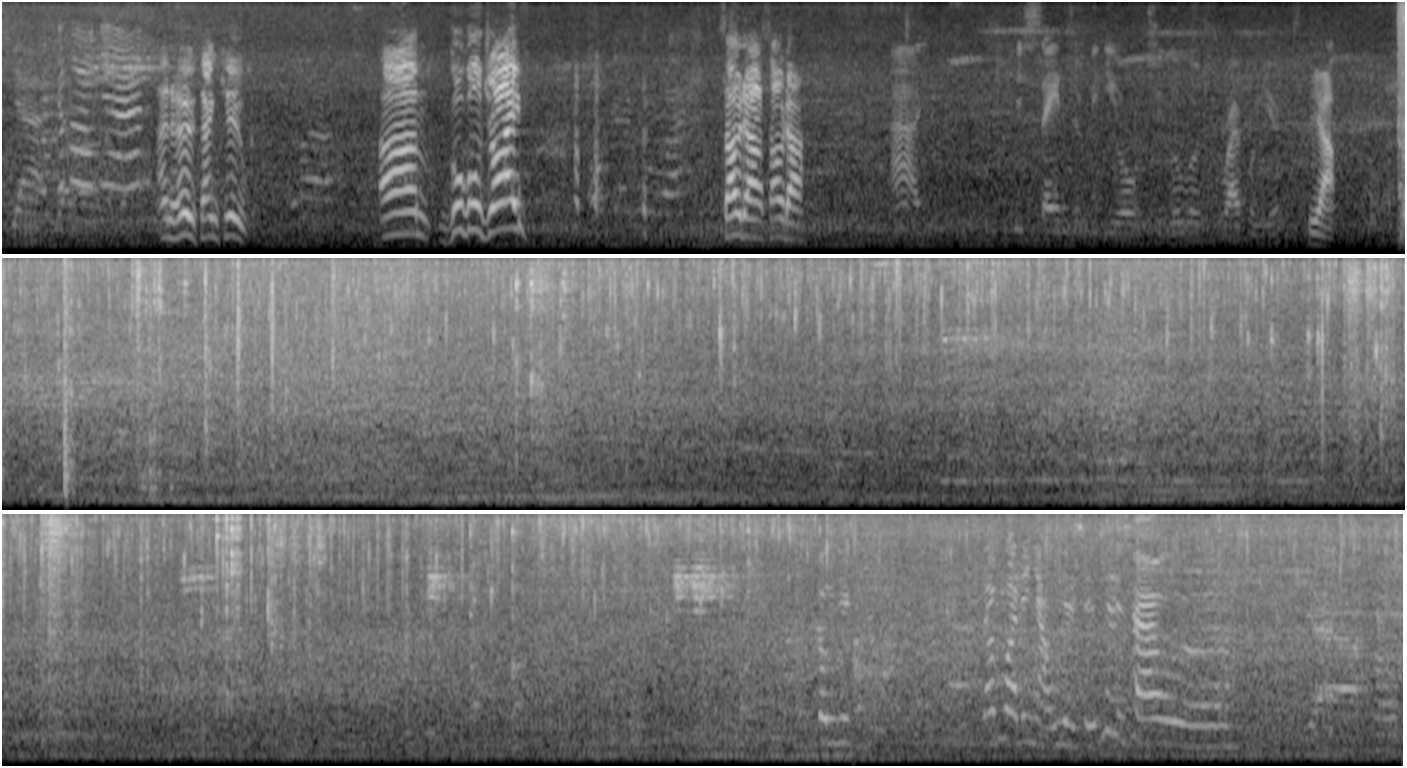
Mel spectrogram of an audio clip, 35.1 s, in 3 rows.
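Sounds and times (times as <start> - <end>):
batter sizzling in oil: 11.6 - 35.0
metal utensils clinking on pan: 12.1 - 28.5.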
